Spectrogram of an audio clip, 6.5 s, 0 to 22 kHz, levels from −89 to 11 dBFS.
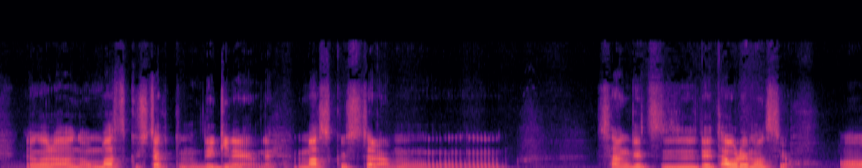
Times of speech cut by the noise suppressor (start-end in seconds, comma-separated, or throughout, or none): none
